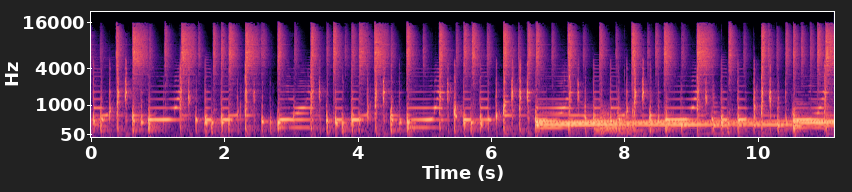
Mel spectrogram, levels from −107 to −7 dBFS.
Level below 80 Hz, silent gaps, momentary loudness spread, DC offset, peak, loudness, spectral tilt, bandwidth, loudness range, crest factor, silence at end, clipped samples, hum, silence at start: -66 dBFS; none; 5 LU; under 0.1%; -8 dBFS; -26 LUFS; -2.5 dB/octave; 16.5 kHz; 3 LU; 18 dB; 0 s; under 0.1%; none; 0 s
